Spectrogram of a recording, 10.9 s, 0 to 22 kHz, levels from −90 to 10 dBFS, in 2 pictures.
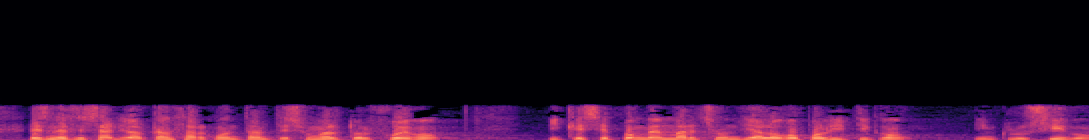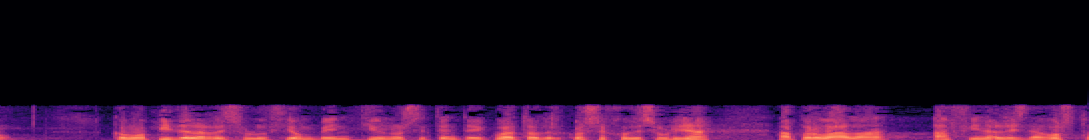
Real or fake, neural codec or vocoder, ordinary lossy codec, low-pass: real; none; none; 5.4 kHz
